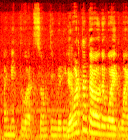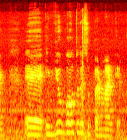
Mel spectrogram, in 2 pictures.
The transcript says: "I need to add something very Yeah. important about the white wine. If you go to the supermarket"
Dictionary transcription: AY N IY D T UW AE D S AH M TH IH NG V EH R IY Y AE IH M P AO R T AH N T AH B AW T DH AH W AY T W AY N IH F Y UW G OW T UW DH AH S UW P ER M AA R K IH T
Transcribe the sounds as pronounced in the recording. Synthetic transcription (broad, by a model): AY N IY D T UW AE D S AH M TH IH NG B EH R IY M P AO R T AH N T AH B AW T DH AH W AY T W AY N IH F Y UW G OW T UW DH AH S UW P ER M AA R K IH T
